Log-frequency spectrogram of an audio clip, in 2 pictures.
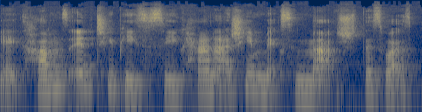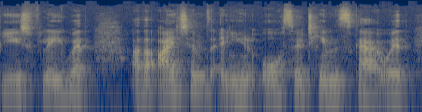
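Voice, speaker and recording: A woman's voice: fairly low pitch, a bit bright. A young woman from the UK chatting casually to camera about new clothes, gushing with superlatives while sounding congested from allergies. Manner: gushing, enthusiastic, lots of superlatives. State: congested, stuffy-nosed from allergies. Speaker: fashion vlogger. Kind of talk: casual haul chat to camera.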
